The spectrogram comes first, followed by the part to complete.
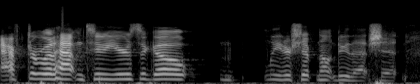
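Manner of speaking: ordinary talk, nothing marked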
